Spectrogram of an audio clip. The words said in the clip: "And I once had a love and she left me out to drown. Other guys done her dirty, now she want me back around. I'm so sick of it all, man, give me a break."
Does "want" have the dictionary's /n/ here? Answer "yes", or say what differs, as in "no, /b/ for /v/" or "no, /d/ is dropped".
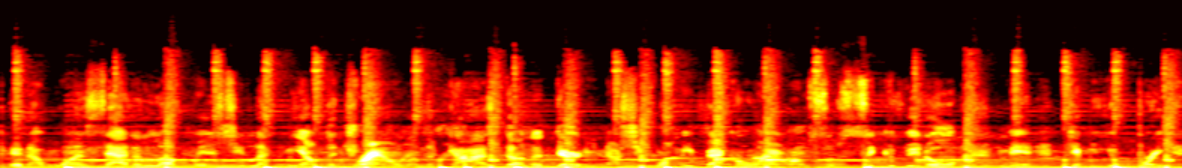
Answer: no, /n/ is dropped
